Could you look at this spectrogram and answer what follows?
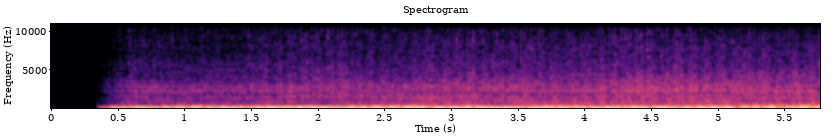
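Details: Honda EG with B16A2 engine fitted with CBR954 individual throttle bodies, running poorly and smoking after ITB installation: catches and settles into a lumpy, uneven idle with irregular beat; misfire at idle, cause not yet clear.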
